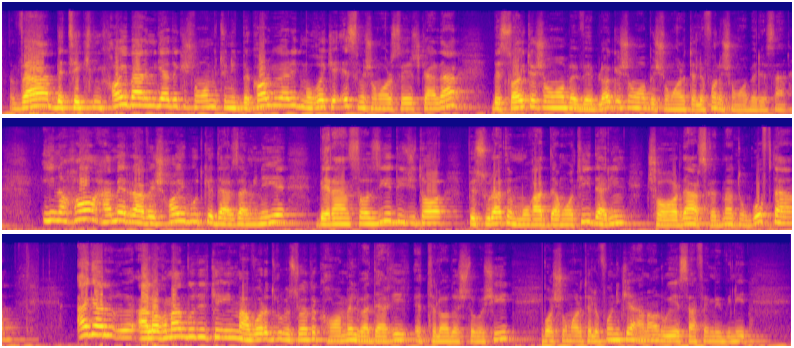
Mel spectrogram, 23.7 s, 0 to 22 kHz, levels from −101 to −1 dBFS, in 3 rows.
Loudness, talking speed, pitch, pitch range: -15 LUFS, 180 wpm, 175 Hz, 150-200 Hz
